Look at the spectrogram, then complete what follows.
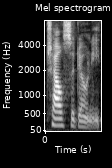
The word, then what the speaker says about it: chalcedony: Blue chalcedony, and chalcedony really means, and you might pronounce it chalcedony too.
